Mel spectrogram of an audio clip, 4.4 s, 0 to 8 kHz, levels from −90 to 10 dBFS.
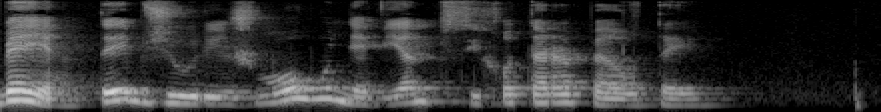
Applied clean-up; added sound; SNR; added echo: none; none; none; none.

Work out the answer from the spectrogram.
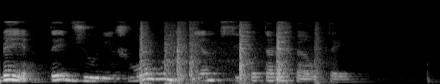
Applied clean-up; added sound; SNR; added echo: none; Train; 6 dB; reverberation time 0.2 s.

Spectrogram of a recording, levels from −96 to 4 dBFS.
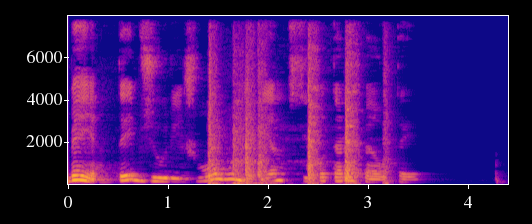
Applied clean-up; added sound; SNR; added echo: classical method WPE with log-MMSE.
